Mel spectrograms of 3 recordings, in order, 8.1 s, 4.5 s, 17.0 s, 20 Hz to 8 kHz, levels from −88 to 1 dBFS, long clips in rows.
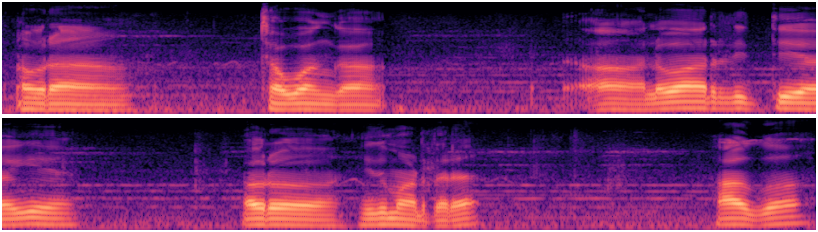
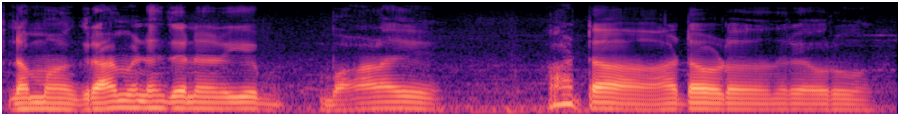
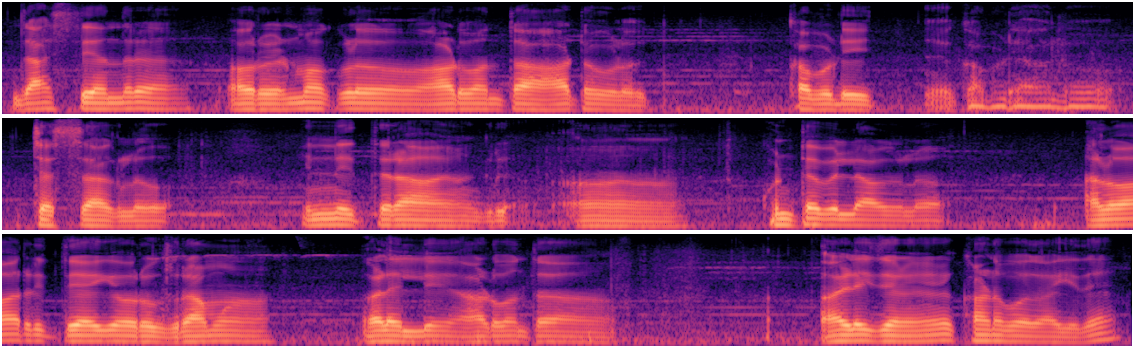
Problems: background sounds at intervals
